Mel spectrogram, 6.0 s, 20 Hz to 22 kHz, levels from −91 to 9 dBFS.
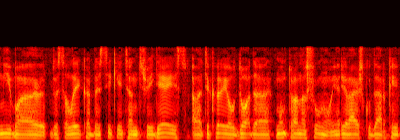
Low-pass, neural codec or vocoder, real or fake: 5.4 kHz; codec, 16 kHz, 2 kbps, FunCodec, trained on LibriTTS, 25 frames a second; fake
